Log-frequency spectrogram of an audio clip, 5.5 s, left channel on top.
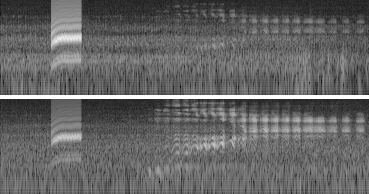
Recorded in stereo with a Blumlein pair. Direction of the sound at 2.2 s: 55° right.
